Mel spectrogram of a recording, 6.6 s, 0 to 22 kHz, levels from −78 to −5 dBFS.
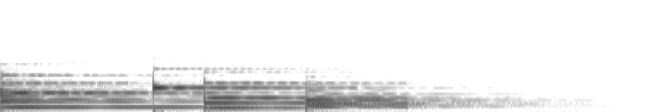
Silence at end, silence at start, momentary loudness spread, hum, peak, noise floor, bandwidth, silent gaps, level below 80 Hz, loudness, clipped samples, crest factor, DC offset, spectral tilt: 1.9 s; 0 s; 10 LU; none; -18 dBFS; -80 dBFS; 2.8 kHz; none; -66 dBFS; -35 LUFS; under 0.1%; 18 dB; under 0.1%; -12.5 dB/octave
